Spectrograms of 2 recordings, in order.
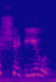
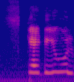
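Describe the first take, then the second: First: शेड्यूल said "shedule" with a soft sh sound; British pronunciation. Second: शेड्यूल said "skedule" with a hard sk sound; American pronunciation. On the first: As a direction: say शेड्यूल as shed-yool. (शेड्यूल को "शेड्यूल" श से बोलें) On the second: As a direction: say शेड्यूल as skeh-dyool. (शेड्यूल को "स्केड्यूल" बोलें) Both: Shown as a demonstration. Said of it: "एक person इसको इस तरीके से बोल रहा है".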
